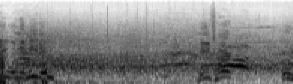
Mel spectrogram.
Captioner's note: crowd exclaiming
